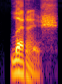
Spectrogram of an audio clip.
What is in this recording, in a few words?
"Lettish", American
